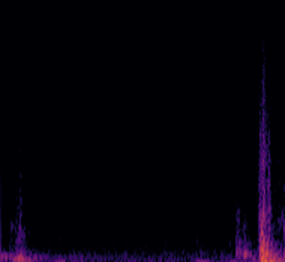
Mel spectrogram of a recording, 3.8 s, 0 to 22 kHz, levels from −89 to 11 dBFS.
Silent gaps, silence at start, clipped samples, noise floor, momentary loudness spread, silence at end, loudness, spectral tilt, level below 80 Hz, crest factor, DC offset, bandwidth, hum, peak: none; 0 s; under 0.1%; -77 dBFS; 19 LU; 0 s; -43 LUFS; -8.5 dB/octave; -52 dBFS; 24 dB; under 0.1%; 9.8 kHz; none; -20 dBFS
